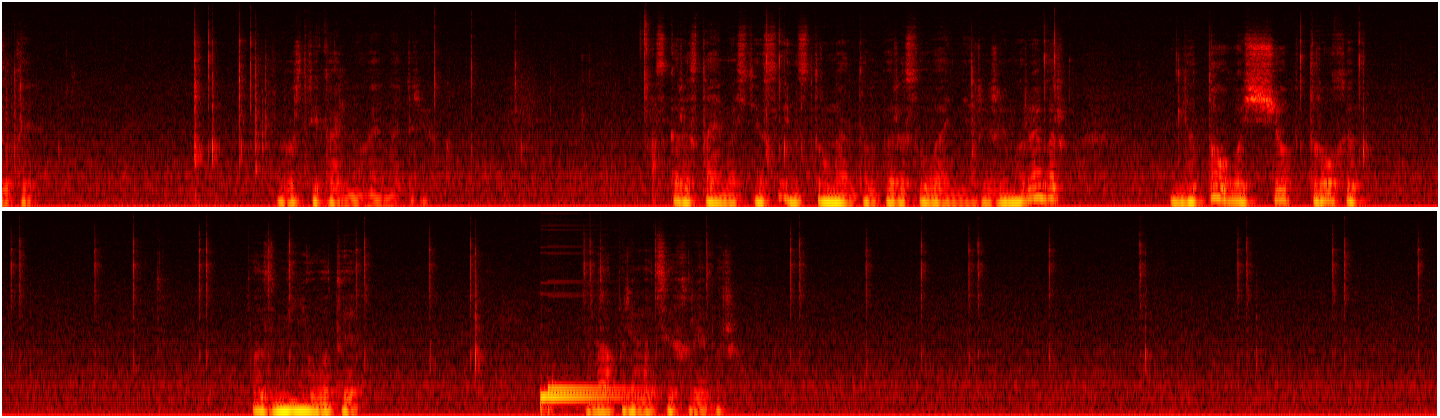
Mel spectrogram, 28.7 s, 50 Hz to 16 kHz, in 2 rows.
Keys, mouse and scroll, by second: 0.0 ctrl+r, 3.0-7.6 middle drag, 7.6 click, 8.3-8.8 scroll up 2, 10.4 click, 11.3-13.0 scroll down 2, 13.0 click, 14.4 click, 15.3 click, 16.3 click, 17.0 click, 17.9 click, 18.7 click, 20.2 click, 20.9 click, 22.2 click, 23.0 click, 24.0 click, 24.8 click, 26.7 click, 27.6 click, 28.5 click.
